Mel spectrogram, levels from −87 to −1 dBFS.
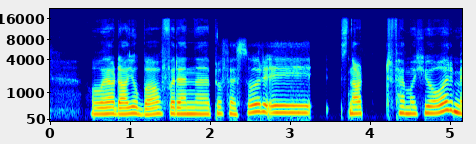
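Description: From 2.13 s to 3.35 s there is a call bitrate drop: the bandwidth estimate fell and the encoder was pushed to spend far fewer bits. For about 1.14 s the speech is coded coarsely, sounding rough and watery, which fits a fall from around 32 kbps to about 13 kbps. The top end also narrows from a full 20 kHz to 8 kHz, so the speech turns muffled until the bitrate recovers.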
